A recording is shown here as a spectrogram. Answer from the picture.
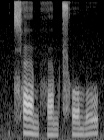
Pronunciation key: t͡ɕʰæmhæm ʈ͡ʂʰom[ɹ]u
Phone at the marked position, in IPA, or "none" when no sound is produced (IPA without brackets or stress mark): ɾ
